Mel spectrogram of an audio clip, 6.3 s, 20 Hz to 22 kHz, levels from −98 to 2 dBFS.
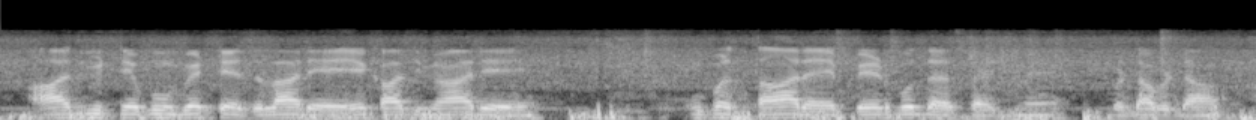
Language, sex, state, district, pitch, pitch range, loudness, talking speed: Rajasthani, male, Rajasthan, Churu, 105 Hz, 95-115 Hz, -15 LUFS, 210 wpm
